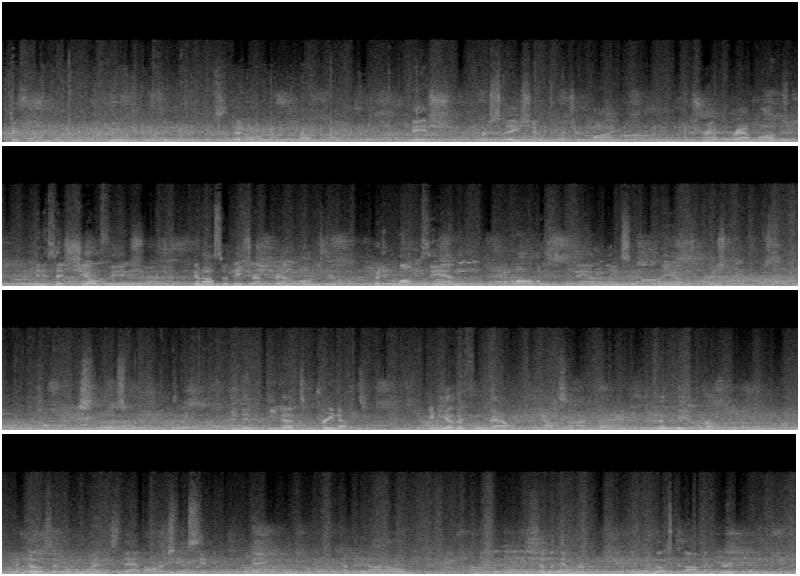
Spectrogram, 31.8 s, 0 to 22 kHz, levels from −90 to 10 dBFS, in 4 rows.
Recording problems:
chatter from many people; very loud; throughout; 1 dB above the speech

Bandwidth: 16 kHz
